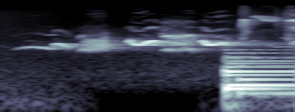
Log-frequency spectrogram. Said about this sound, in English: Blackbird sings his summer song.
